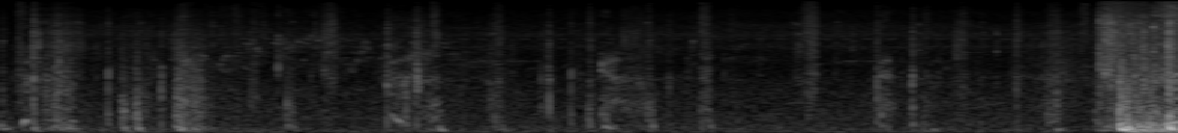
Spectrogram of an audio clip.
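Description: Hands scrape and grip on a stone wall during a climb.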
